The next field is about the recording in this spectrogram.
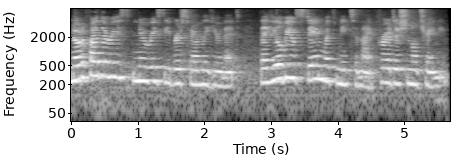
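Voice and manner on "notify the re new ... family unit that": usual speaking voice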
